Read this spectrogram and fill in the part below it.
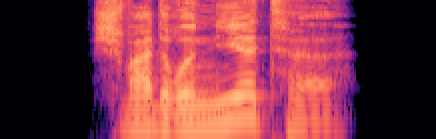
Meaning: inflection of schwadronieren: 1. first/third-person singular preterite 2. first/third-person singular subjunctive II
- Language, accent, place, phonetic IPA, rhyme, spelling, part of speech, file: German, Germany, Berlin, [ʃvadʁoˈniːɐ̯tə], -iːɐ̯tə, schwadronierte, verb, De-schwadronierte.ogg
